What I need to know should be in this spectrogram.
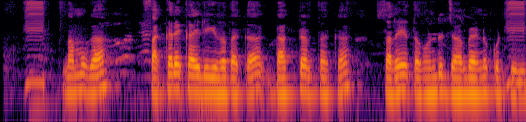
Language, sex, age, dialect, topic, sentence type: Kannada, female, 18-24, Central, agriculture, statement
